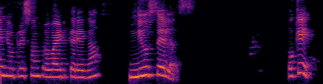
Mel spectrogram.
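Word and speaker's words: nucellus: Microsporogenesis में nutrition provide कर रहा था टैपेटम, यहाँ पे न्यूट्रिशन प्रोवाइड करेगा न्यूसेलस। ओके, न्यूक्लियस नहीं है, न्यूसेलस है, ध्यान से देखना स्पेलिंग को।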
